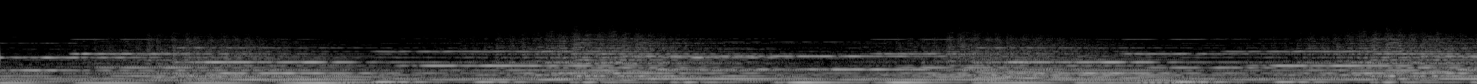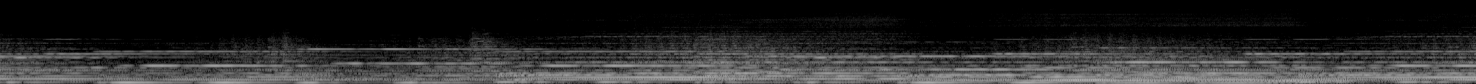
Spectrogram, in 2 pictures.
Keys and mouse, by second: 2.4 click, 5.4 ctrl+shift+KP_Subtract, 6.8-8.3 middle drag, 8.8 Tab, 11.2 2, 11.7 click, 14.6 click, 15.4 middle click, 17.1 middle click, 18.2 shift+click, 19.4 shift+click, 21.6 ctrl+b, 26.3 middle click, 26.9-28.9 middle drag.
